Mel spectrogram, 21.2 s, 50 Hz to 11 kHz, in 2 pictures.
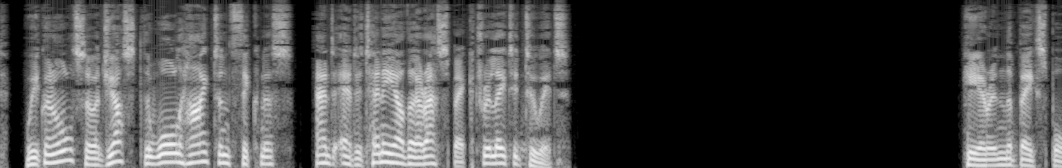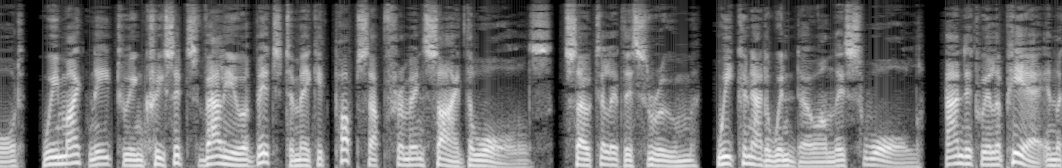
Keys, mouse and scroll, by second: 0.9-2.8 drag, 2.8-4.7 drag, 5.9-7.6 drag, 7.6-7.9 scroll down 2, 7.9-9.1 middle drag, 9.1-9.4 scroll up 1, 9.4-10.7 shift+middle drag, 10.7-12.5 drag, 13.8-15.6 middle drag, 16.9-17.7 scroll down 4, 17.7-20.1 middle drag, 20.1-21.1 scroll up 1, 21.1-21.2 scroll down 7.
